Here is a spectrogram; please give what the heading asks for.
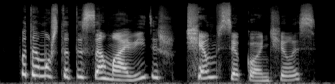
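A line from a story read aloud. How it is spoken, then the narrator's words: Giggling. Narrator (Russian): хихикнула Дина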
